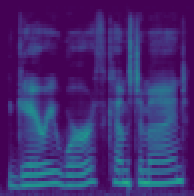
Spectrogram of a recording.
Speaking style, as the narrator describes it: Grant sighed

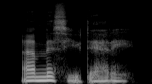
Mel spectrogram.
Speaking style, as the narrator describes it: I whispered

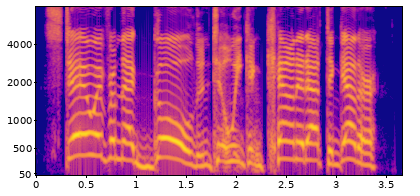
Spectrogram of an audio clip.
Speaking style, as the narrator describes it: he yelled

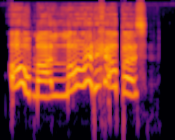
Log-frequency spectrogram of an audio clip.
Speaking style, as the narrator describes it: Mom cried

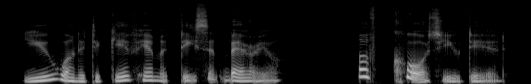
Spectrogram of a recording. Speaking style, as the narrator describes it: Faintly said

